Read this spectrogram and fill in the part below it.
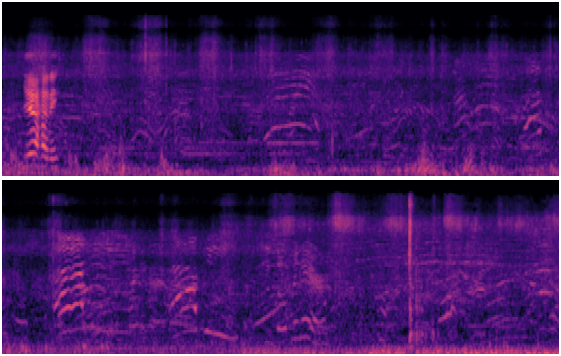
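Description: Children call out and chatter in high voices nearby.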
